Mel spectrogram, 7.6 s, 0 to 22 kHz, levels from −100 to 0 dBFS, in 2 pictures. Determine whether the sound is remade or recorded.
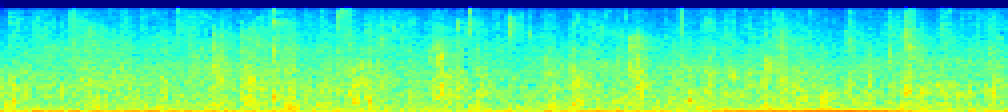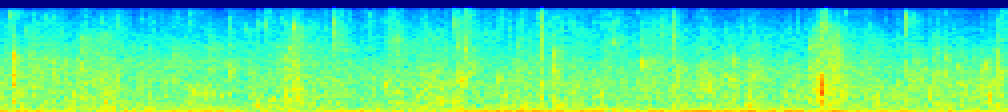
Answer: recorded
